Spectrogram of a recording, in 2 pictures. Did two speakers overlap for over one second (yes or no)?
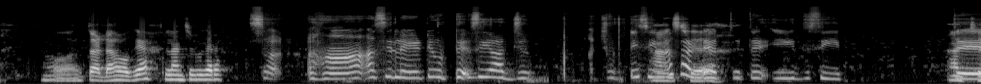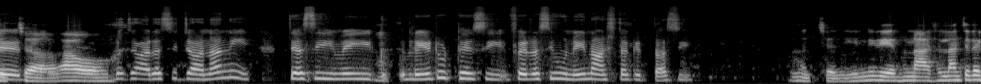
no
